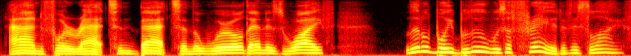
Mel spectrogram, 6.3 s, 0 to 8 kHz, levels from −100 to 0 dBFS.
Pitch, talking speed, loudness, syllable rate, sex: 165 Hz, 180 wpm, -16 LUFS, 3.9 syllables/s, male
